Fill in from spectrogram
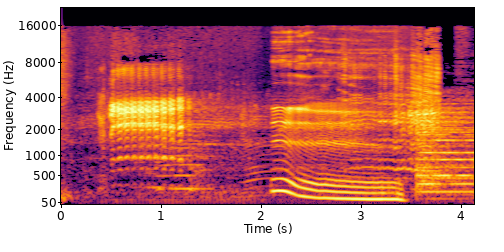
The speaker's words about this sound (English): Cows sort of sound like Louis Theroux.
